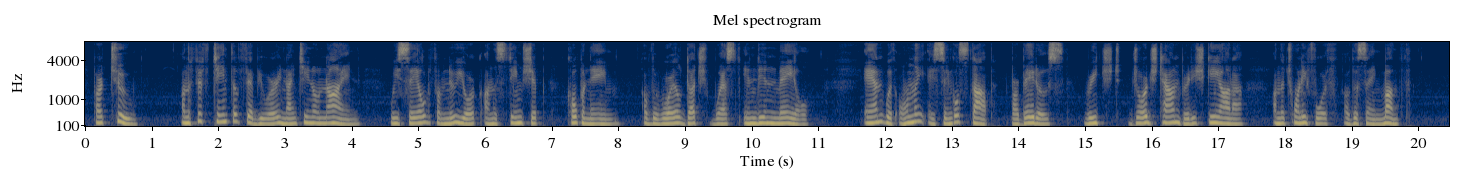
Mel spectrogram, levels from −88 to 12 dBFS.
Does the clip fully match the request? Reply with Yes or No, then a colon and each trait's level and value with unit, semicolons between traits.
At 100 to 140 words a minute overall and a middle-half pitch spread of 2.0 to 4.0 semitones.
Yes: slow, 135 wpm; narrow, 2.6 semitones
